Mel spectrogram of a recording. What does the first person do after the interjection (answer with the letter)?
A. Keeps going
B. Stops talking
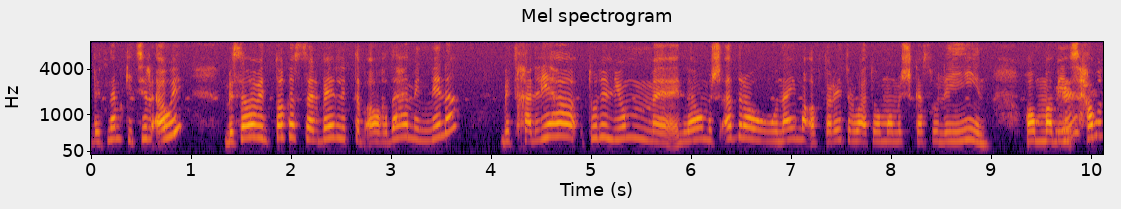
A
